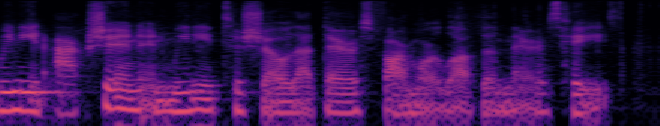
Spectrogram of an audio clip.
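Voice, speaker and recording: The woman's voice is shaky. She speaks at a moderate pace. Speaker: teacher, public commenter. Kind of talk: public comment at council meeting. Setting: council meeting room.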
